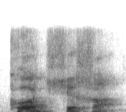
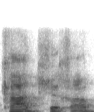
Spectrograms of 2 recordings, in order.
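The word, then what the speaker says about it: קָדְשְׁךָ: You know that the kamatz underneath sometimes is pronounced aw, like kodshecha, not kadshecha, but kodshecha.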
